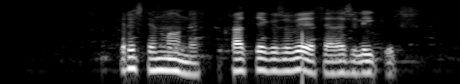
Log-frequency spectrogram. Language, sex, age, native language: Icelandic, male, 15, Icelandic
